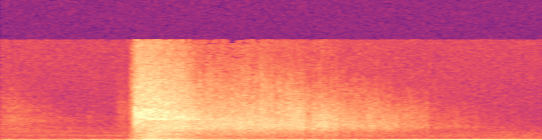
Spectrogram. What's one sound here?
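A video game plays a loud, sudden whoosh that quickly fades.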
